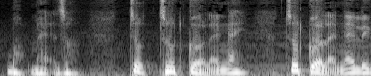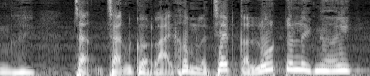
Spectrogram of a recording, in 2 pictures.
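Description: A man's voice: mid-range voice, sing-song, quick pace, slightly rough, voice pushed up. A man voicing a frightened young mother who urges and coaxes in a raised voice. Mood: urgent. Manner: urgent, hushed coaxing.

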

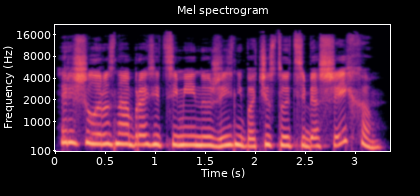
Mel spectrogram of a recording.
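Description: A woman voicing a distraught young woman who confronts her lover in shrill, near hysterical outbursts. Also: expressive, brisk, a little mellow, no echo, studio quality. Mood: bitter.

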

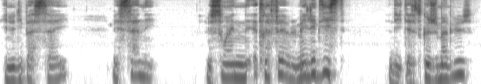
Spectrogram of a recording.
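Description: A man reading aloud as an eager young male detective, speaking in a raised, excited way. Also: a little high, moderate pace, breathy edge, pitched above the performer's own voice.

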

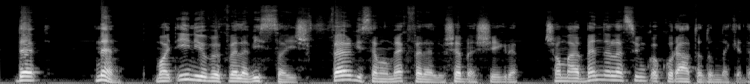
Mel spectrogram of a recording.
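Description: A man's voice: mid-range voice, a little mellow, natural voice. A man voicing a domineering, coarse truck driver in an audiobook reading, pressing his nervous partner hard.

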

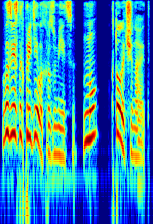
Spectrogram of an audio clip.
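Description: A woman's voice: a little high, animated, brisk, gravelly, darkish tone, dry recording, pitched above the performer's own voice. A woman voicing a boastful, pedantic male dragon who loves riddles, speaking in a raised, emphatic, pompous way.

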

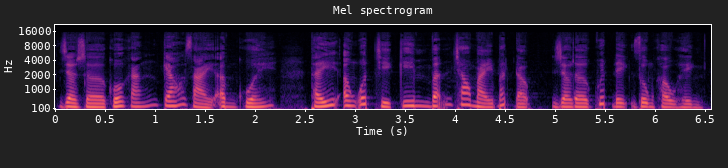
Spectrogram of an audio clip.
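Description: A woman narrating an audiobook story in a steady, even reading. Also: on the low side, moderate pace, no room sound, clean studio sound.

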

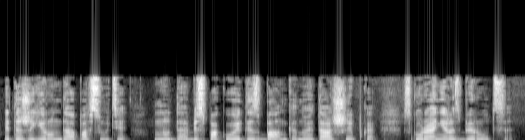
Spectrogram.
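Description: A man's voice: fairly high pitch, a little fast, no echo, natural voice. A man reading as a cold strict stepmother. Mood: cold, stern. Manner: level, dry, coldly calm. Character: strict cold middle-aged stepmother, dry and ironic.

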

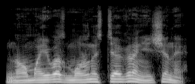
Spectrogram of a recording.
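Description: A man voicing a polite, modest young male hypnotist in a read-aloud story, speaking softly and courteously. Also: fairly low pitch, a little fast, no room sound, studio quality, natural voice. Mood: gentle. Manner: soft-spoken, courteous.

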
